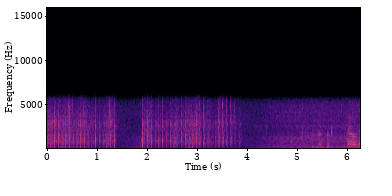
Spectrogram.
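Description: An airsoft gun shooting at a pop can, with two rapid bursts of sharp, closely spaced snapping shots separated by a brief pause, followed by quieter background noise and movement.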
